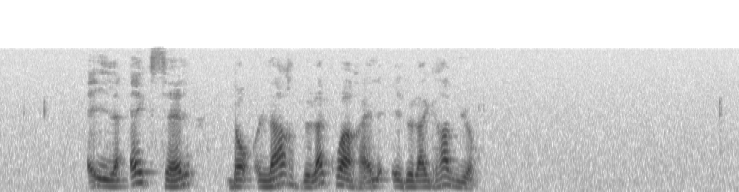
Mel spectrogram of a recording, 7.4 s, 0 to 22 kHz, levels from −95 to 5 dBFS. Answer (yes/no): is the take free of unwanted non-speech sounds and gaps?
yes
